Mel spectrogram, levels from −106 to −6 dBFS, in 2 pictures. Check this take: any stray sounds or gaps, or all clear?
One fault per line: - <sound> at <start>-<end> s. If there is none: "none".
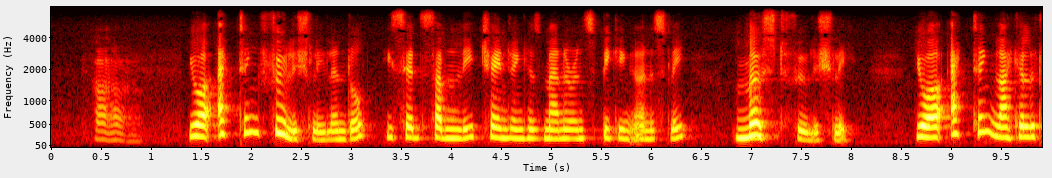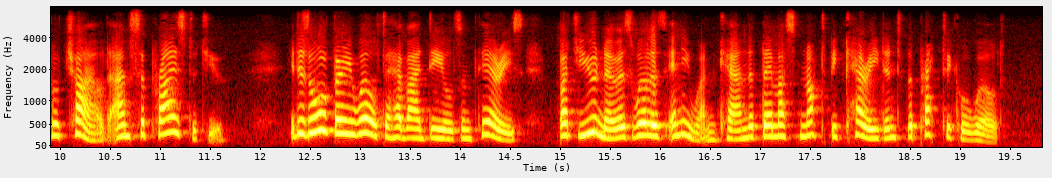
- laugh at 0.4-0.9 s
